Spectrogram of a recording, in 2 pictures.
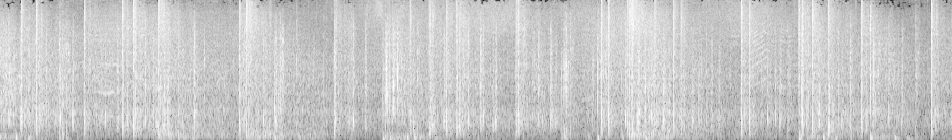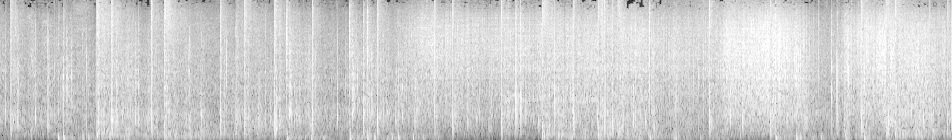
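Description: Professional fireworks display: aerial shells bursting one after another in a dense, irregular series of bangs. Near the end a steadier hissing noise rises under the bangs.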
